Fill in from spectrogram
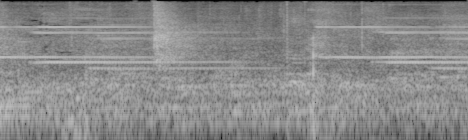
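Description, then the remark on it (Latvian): A steady electric bell rings continuously during a parliamentary session, called for before a vote on a bill, holding an even, high metallic tone throughout, with faint murmur and a brief shuffle or clatter in the background. “Paldies, lūdzu zvanu.”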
